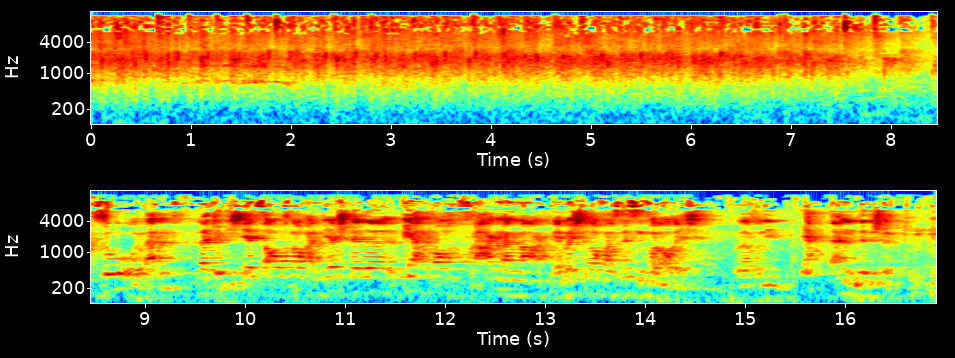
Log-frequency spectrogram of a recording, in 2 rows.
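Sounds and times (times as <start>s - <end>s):
sustained applause from a sizeable audience: 0.0s - 8.6s
speech: 9.6s - 16.9s.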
